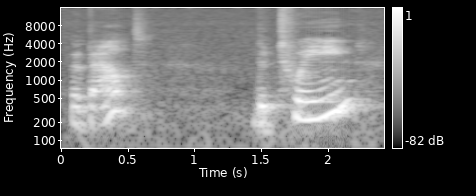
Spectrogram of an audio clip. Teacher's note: you can hear the unstressed syllable becoming schwa. Yeah, so bout, so the loudest syllable that I'm saying, bout is the stressed one, therefore not schwa. · you can hear the stress on the second part of that word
